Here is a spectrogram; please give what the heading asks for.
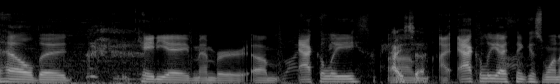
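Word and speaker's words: Kai'Sa: and this is her first game on Hold Kesa. on, excuse me. What? What's that champion again? What's that called? ally has been slain. I don't care about your pronunciations, okay? It's Kaisa.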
